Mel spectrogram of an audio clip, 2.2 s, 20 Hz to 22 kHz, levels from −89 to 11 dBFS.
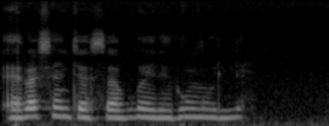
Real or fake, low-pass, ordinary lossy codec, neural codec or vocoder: real; none; none; none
